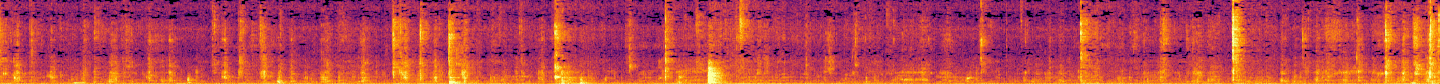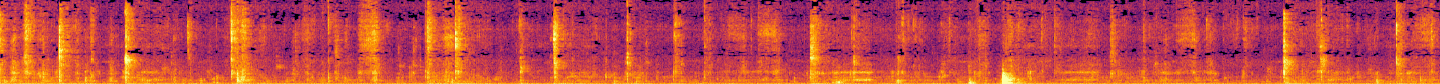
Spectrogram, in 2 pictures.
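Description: People eating rice by hand: chewing and mouth smacks with scattered short sharp clicks, the sharpest about seven seconds in and again near the end.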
